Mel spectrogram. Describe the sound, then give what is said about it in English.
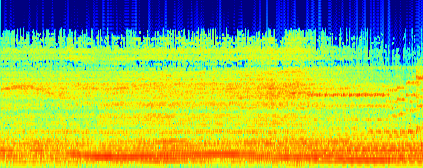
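A truck engine rumbles steadily as the truck heads down to the warehouse, its pitch rising and falling as it revs, holding a constant loudness throughout with no voices. “I'm going to ride in the truck down to the warehouse.”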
